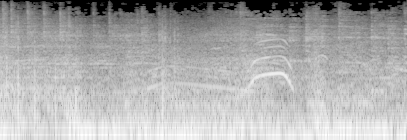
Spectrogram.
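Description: Amplified show soundtrack from the lagoon's loudspeakers, overlaid with a steady low rumbling roar and rapid crackling bangs from pyrotechnic flame and firework effects. A short rising-then-falling call cuts through about two and a half seconds in.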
